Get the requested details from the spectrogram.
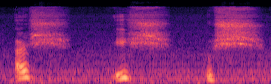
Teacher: शीन में तफशी यानी कि शोर का साउंड · سین میں باریک سی ٹی، اس، اس، اس۔ شین میں تفشی یعنی کہ شور کا ساؤنڈ، جیسے ہم کسی بچے کو یا کسی بھی بڑے کو خاموش کرانے کے لیے آواز نکالتے ہیں نا، ش، خاموش، بالکل اسی طرح اش، اش، اش۔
